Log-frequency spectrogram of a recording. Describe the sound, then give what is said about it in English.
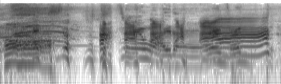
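Someone hums in breathy, rhythmic bursts with short gaps between them, sounding more like pulsed breathing than a smooth melody. “It's like what you're doing is like rhythmic breathing.”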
